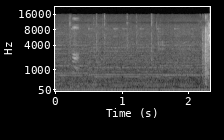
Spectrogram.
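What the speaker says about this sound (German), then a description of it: "Oh, man kommt auch nicht vorbei an den Katzen." Cats meow in the video game Unterwegs in Düsterburg, a faint brief mew rising over a steady hum of game music, with a louder sound at the very end.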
